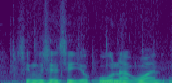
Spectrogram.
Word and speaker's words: Cuna Guane: En todas las plataformas digitales nos encuentran como Cuna Guane. Cuna, como cuna de bebé, y Guane, de los indios guanes.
